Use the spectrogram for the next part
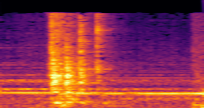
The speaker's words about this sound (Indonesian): Nessa membuka pintu rumah itu untuk pertama kalinya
